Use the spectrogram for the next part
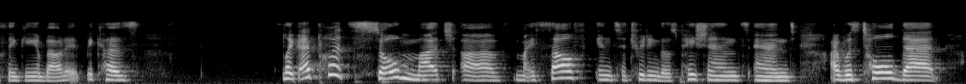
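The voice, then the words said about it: Emotional, choked-up voice. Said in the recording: “I'm getting emotional”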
